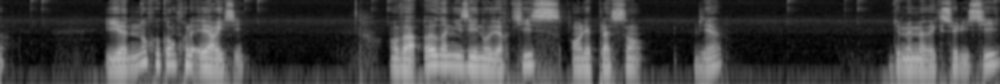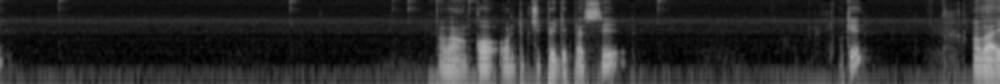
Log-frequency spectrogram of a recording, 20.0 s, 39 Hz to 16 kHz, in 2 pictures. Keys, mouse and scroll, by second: 1.0 ctrl+r, 2.8-3.7 scroll up 2, 3.7 right click, 4.0 b, 5.3-8.3 drag, 8.4 right click, 8.7 b, 10.6-13.6 drag, 13.9 right click, 14.2 b, 15.3-17.1 drag, 17.1 scroll up 2, 18.9-20.0 scroll down 1.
